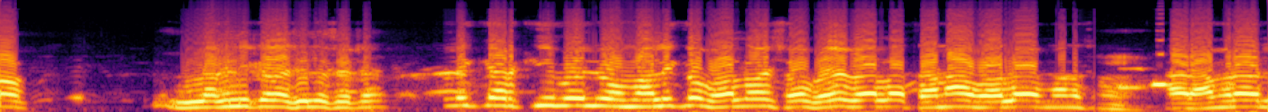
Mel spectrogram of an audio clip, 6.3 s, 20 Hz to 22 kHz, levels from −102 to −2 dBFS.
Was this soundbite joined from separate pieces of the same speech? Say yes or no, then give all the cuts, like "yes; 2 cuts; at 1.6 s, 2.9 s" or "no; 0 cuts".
yes; 2 cuts; at 2.3 s, 5.4 s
